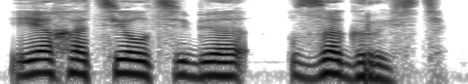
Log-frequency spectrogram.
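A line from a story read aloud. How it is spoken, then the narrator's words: Low, muffled voice. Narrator (Russian): глухо произнес Володар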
